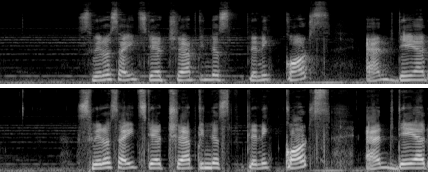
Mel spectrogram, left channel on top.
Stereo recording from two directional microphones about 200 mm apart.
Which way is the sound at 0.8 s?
55° right (ahead or behind).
